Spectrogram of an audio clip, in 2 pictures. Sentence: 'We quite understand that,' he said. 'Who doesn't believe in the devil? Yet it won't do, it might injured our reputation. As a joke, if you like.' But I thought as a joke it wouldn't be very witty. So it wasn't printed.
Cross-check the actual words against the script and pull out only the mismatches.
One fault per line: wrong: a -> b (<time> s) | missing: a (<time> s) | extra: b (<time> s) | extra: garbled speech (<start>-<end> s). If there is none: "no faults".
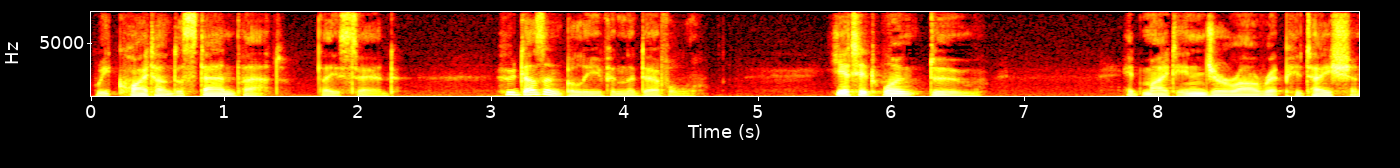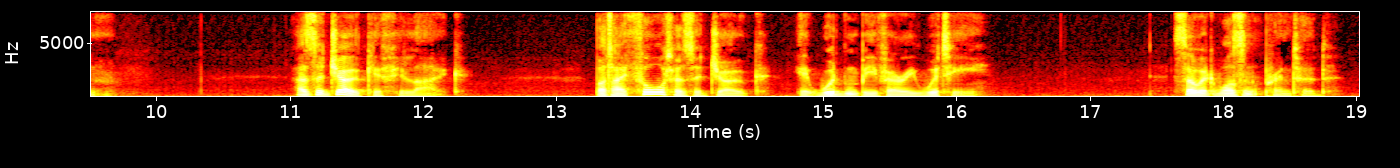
wrong: he -> they (1.7 s)
wrong: injured -> injure (8.2 s)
